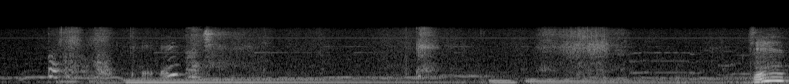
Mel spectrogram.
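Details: Sharp noisy sneezes from an adult (the father) over a steady hum, followed by the high-pitched giggle of a 17-month-old toddler sitting on the couch reacting to the sneeze.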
